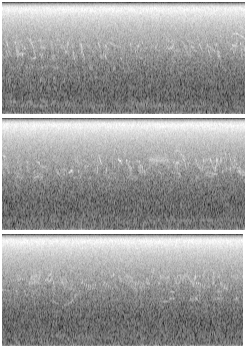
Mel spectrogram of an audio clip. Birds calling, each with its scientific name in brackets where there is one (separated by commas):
Eurasian Skylark (Alauda arvensis)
